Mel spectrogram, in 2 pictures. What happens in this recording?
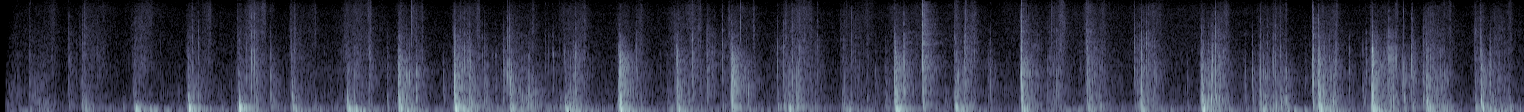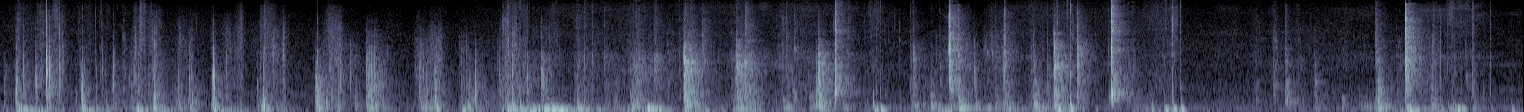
Stepping through the kitchen and turned off the light when I left.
